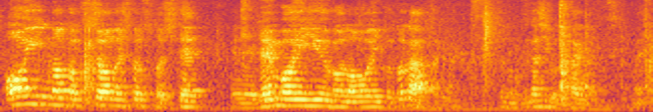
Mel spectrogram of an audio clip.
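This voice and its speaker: Guy giving a public talk, kinda higher voice, super echoey room, faint hiss. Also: expressive, fast, far from the mic. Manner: patient explanatory, leads audience call-and-response. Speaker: lecturer, library director. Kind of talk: public lecture. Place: echoey lecture hall.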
